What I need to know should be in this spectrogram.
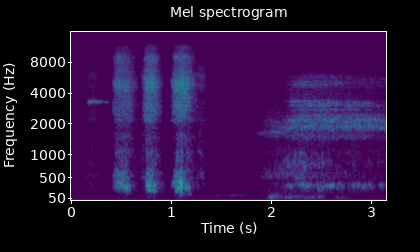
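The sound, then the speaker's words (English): Bunny breathing, a breathing exercise taught to students: three quick, sharp inhales in a tight rhythm, a short pause, then one long, steady, breathy exhale that lasts noticeably longer than the inhales. “maybe we're doing like bunny breathing. So like, okay, this is what I've taught my students. So three quick breaths in and then a long breath out.”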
